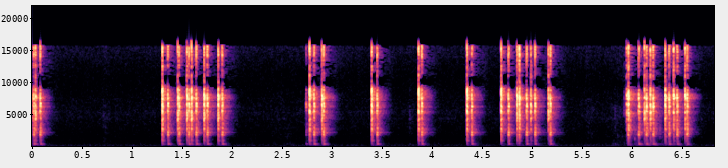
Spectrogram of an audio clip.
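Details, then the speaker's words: VXT-24 boiler water feeder removed after a steam boiler flooded, failure simulated with water: irregular bursts of rapid sharp relay clicks. A weeping leak dripped onto the manual feed switch and shorted it, powering the feed valve. Relay chatter from a shorted switch. "that's sending power to these leads here which is then causing the valve to open up and um flood the boiler"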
